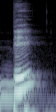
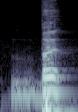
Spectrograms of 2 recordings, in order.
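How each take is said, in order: First: The consonant is pronounced soft, palatalized. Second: The consonant is pronounced hard, not palatalized. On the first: "pronounced softly, like this" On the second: "versus a hard pronunciation"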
